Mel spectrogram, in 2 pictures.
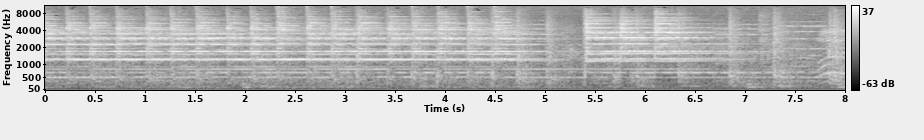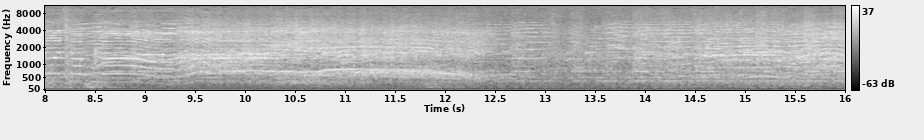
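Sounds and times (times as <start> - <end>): temple bells ringing fast: 0.0 - 9.3
crowd shouting and chanting: 7.7 - 16.0.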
